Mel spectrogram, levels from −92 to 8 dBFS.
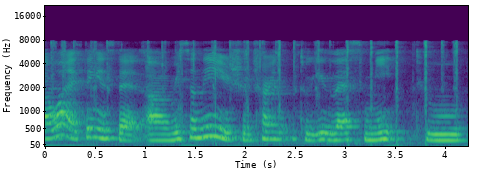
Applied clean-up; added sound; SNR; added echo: none; Scissors; 17 dB; reverberation time 0.5 s.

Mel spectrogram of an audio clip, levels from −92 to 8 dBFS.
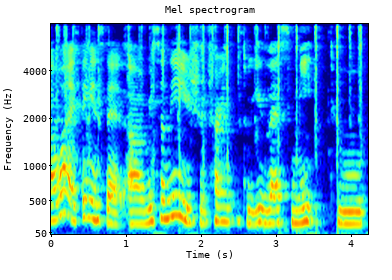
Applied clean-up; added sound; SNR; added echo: classical method WPE with log-MMSE.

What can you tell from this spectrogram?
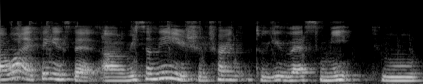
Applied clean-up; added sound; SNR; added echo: neural separator model SepFormer DNS4.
